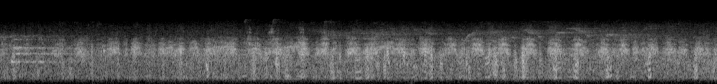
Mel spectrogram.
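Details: Close alarm calls from a flock of Mallards in a decoy, with a coot and a distant robin also present; dense, overlapping harsh quacks pour out several times a second without pause.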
